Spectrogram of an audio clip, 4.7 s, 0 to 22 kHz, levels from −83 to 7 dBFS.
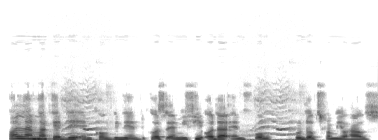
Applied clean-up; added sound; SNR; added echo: none; Meow; 17 dB; none.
